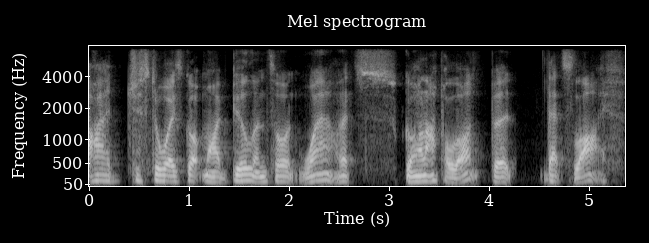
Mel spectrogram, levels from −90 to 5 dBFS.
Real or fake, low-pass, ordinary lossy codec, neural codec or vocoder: real; 7.2 kHz; AAC, 48 kbps; none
